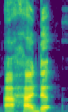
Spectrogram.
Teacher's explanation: semua adalah huruf tebal sebab itu bila dia mati di situ jadi qalqalah kubra dia punya pantulan dia berdetak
